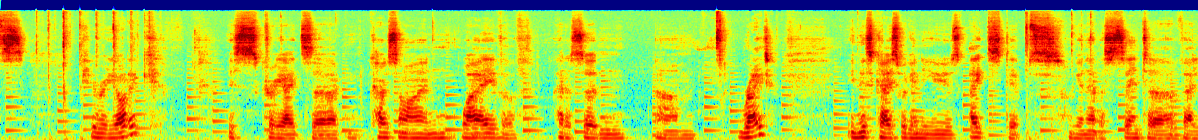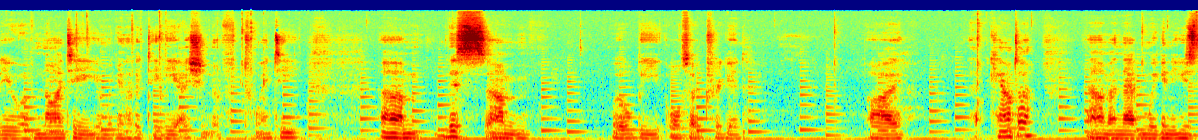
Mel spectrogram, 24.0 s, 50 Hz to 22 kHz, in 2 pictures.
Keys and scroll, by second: 0.1-2.6 typing, 9.5-11.4 typing, 12.7 space, 13.3 2, 13.6 0.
